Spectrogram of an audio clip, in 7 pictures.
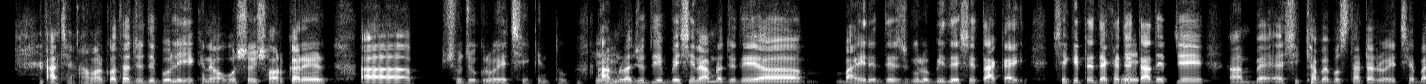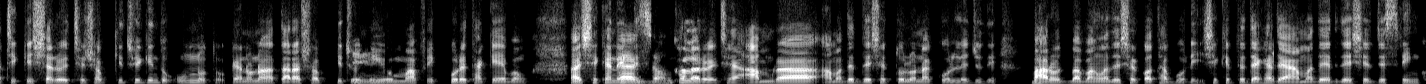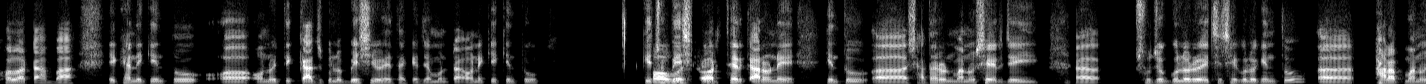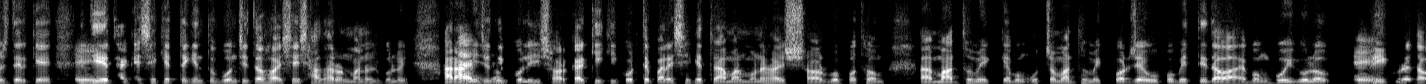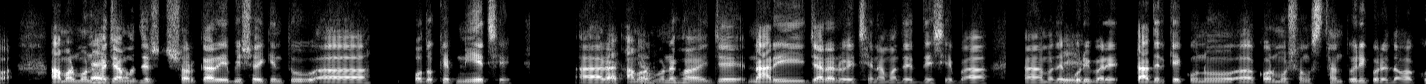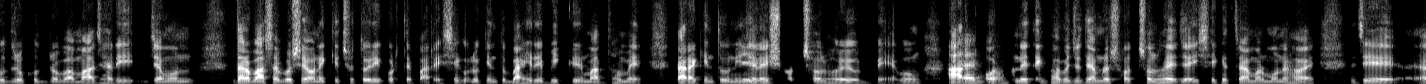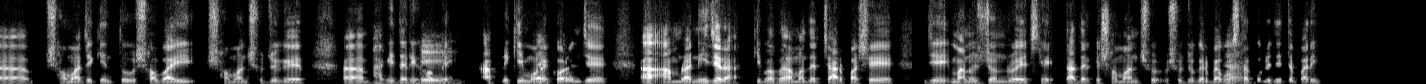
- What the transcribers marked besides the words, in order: other background noise; unintelligible speech; tapping
- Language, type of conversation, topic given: Bengali, unstructured, আপনার কি মনে হয়, সমাজে সবাই কি সমান সুযোগ পায়?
